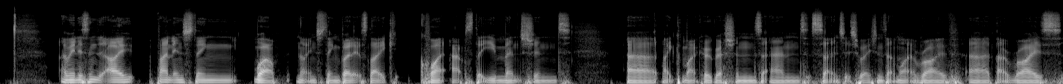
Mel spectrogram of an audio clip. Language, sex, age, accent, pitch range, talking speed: English, male, 20-39, British, 85-95 Hz, 175 wpm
